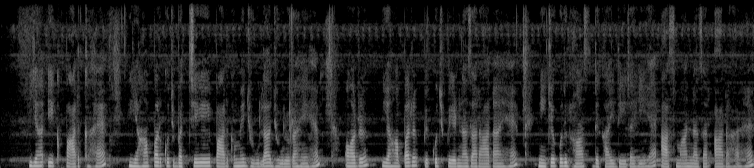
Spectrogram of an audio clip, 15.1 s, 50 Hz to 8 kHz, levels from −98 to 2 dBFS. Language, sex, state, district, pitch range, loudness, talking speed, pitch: Hindi, female, Jharkhand, Jamtara, 145-170 Hz, -39 LUFS, 130 wpm, 155 Hz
